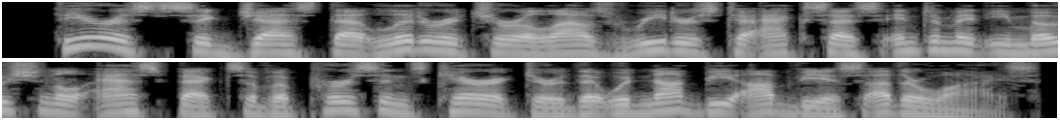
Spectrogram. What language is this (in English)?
English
